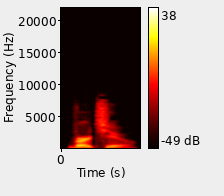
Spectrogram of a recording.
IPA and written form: vˈɝtʃu (virtue)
